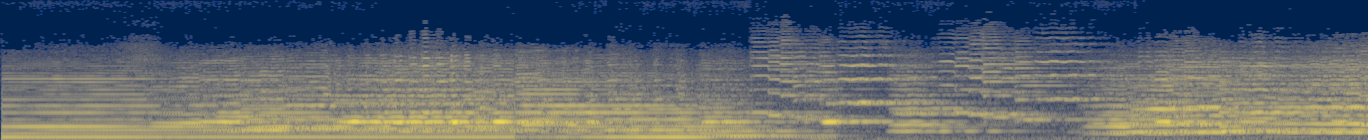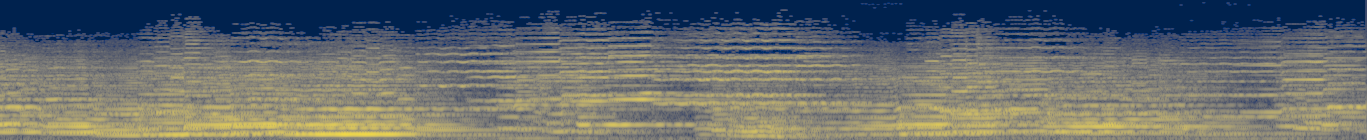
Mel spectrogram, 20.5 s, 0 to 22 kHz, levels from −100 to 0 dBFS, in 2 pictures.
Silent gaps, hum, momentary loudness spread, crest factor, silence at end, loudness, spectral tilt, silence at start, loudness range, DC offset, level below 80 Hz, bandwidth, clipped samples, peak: none; none; 11 LU; 18 dB; 0 s; -19 LUFS; -6 dB/octave; 0 s; 7 LU; 0.1%; -50 dBFS; 11.5 kHz; under 0.1%; 0 dBFS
